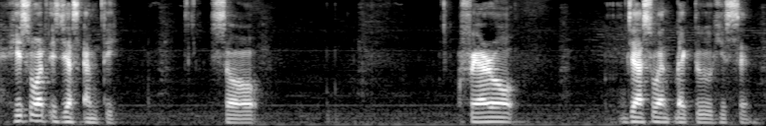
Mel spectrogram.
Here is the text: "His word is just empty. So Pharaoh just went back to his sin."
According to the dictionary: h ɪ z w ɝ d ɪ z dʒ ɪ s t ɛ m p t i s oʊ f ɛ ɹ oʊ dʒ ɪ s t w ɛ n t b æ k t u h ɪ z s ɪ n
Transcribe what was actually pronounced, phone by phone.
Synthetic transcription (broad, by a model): h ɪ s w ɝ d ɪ s dʒ ɪ s t ɛ m p t i s oʊ f ɛ ɹ oʊ dʒ ɪ s t w ɛ n t b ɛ k t u h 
